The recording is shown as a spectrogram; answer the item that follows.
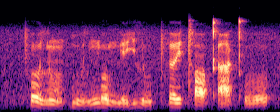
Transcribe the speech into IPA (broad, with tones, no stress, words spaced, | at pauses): pʰo˥˨lõ˧˩˧ ɓu˧˩˧lŋo˥˨ŋe˩˥jlu˩˥ pʰə˦ɪ̯tʰɒ˨˩kʼa˩˥ kʼo˩˧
